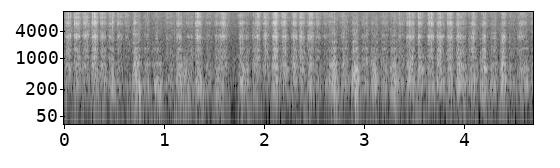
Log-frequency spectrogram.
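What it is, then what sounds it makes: Drawing paper under a metal pen nib. A hand scratches ink lines onto a large, flat sheet of textured white drawing paper on a table with a metal dip pen nib. The result is a close, continuous dry scratching with a bright, hissy edge, broken into quick overlapping strokes that rise and fall in steady bursts.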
